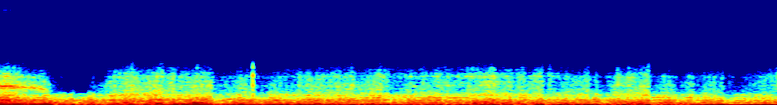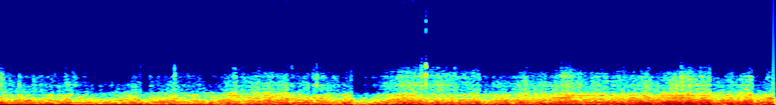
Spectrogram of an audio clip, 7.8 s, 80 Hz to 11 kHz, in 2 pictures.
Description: I went lapping and sometimes the car whine in gear. Car is swapped with a KA24DE '95 S14 powertrain.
